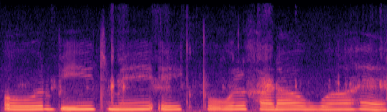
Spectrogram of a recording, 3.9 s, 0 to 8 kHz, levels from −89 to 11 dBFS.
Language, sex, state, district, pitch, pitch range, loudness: Hindi, female, Haryana, Rohtak, 225 Hz, 220-230 Hz, -16 LUFS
